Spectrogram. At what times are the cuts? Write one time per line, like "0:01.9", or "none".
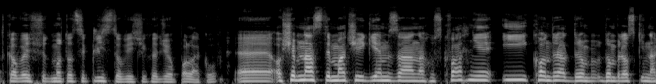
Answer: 0:02.3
